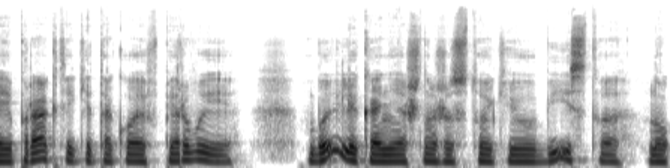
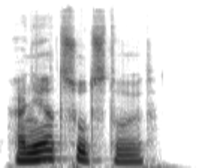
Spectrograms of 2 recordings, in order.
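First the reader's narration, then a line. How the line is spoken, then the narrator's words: Calm reply. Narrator (Russian): спокойно ответил эксперт-криминалист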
